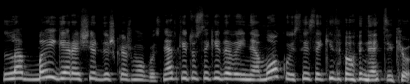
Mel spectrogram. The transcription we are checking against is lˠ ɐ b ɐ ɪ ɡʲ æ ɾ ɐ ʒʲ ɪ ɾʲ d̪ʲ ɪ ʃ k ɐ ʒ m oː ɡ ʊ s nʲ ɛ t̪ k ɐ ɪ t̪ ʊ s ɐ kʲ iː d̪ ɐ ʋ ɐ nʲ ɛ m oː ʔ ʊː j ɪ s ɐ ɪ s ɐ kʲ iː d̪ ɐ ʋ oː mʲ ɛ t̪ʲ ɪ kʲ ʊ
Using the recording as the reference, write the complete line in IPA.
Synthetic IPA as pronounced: lˠ ɐ b ɐ ɪ ɡʲ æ ɾ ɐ ʃʲ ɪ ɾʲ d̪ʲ ɪ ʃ k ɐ ʒ m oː ɡ ʊ s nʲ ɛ t̪ k ɐ ɪ t̪ ʊ s ɐ kʲ iː d̪ ɐ ʋ ɐ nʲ ɛ m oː k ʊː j ɪ s ɐ ɪ s ɐ kʲ iː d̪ ɐ ʋ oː nʲ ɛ t̪ʲ ɪ kʲ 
